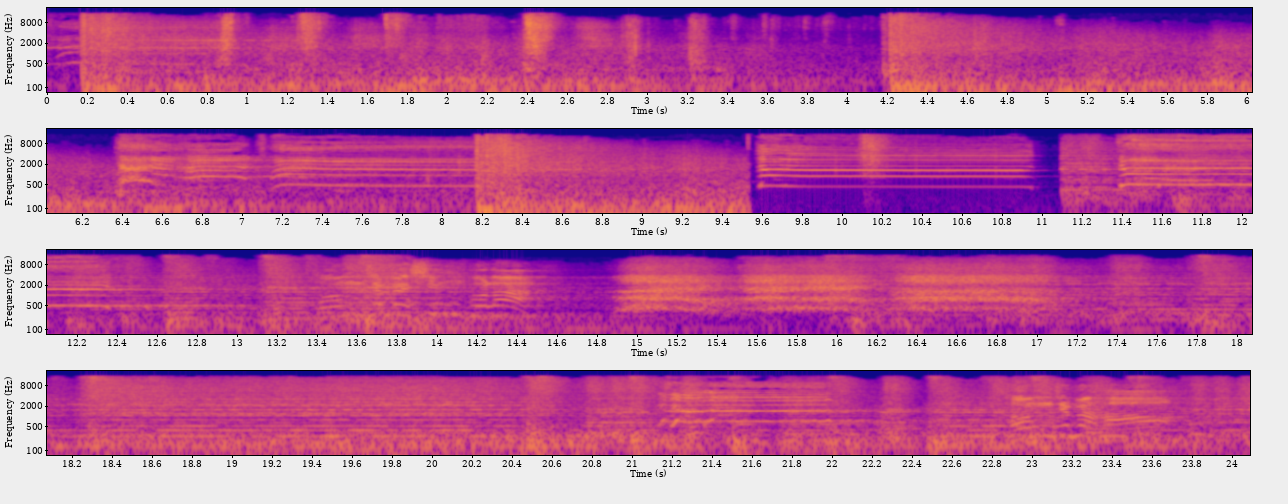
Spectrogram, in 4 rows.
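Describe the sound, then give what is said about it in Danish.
Loud, rapidly cut montage from a Chinese parade marking the People's Republic's 70th anniversary, where thousands of women in short skirts and long black boots march in formation: band music, crowd shouting and booming bursts alternate across abrupt edits. “der var på et tidspunkt flere tusind kvinder i nogle korte skørter og lange sorte støvler, som gik på række i strukturerede formationer. Ja, jeg lavede et lille sammenklip af det her, og det tog sig sådan her ud.”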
